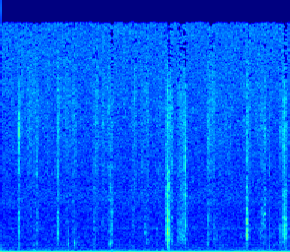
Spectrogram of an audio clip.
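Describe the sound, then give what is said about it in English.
A deck of cards being shuffled: irregular, light papery clicks and flicks scattered across a few seconds over a steady low hum, with no one talking. “Let me just complete the shuffle.”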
